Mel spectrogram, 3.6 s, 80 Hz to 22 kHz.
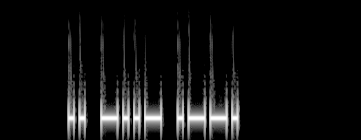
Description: Morse code, heard as a keyed tone, about 22 wpm, 700 Hz. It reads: IXP
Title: USA Call Sign Postfixes - 3 Letters 22wpm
